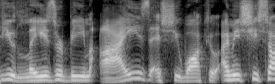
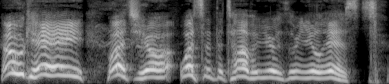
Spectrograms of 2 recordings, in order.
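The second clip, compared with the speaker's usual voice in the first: much higher, slow put-on voice; much higher mock-refined question; mock posh voice; 9 semitones higher, slower than usual. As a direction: tease him in a lofty put-on voice. Teasing the cohost in a put-on voice.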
